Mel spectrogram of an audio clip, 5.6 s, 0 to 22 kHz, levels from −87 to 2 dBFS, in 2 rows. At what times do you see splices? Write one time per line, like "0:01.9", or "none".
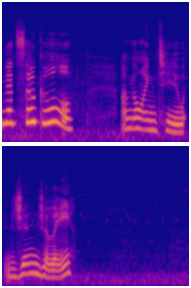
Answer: none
